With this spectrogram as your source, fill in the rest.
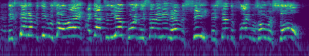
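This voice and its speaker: An American man from Buffalo, New York, giving a rousing pre-game pep speech as a comic story, loud and emphatic, building up each point. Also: very high voice, steady tone, rapid-fire. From Buffalo, New York, United States. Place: crowded bar in Chicago. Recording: distant microphone, noisy bar crowd. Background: bar crowd noise.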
